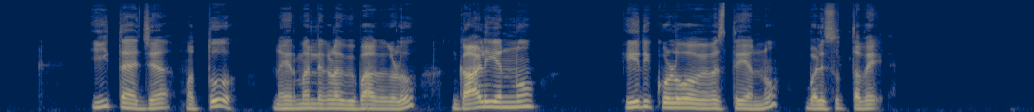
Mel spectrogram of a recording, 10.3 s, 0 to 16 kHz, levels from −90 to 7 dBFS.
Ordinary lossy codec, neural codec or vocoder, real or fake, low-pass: none; vocoder, 44.1 kHz, 128 mel bands, Pupu-Vocoder; fake; 14.4 kHz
